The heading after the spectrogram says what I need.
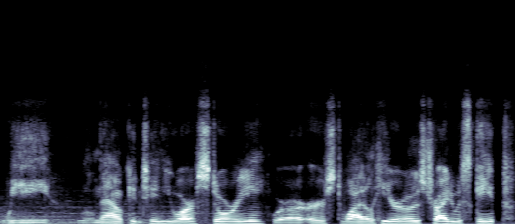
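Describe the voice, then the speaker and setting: A man's voice: medium pitch, steady tone, a little slow, a bit bright. A man hosting and narrating a tabletop roleplaying game, explaining things to players in an easygoing way. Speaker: podcast host and game master. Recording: music bed behind the voice. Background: background music.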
